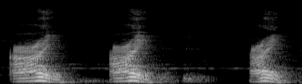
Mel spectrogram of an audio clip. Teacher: عین کا مخرج گلے کا درمیانی حصہ ہے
